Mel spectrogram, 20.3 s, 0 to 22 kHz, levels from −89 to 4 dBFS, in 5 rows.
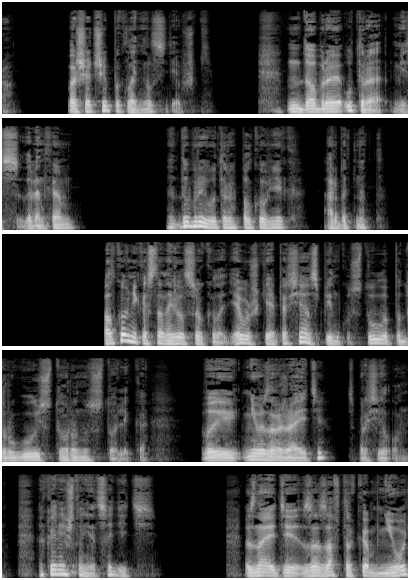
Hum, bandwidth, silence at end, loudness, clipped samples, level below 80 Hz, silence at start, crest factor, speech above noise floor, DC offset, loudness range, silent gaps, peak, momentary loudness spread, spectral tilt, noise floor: none; 16 kHz; 0 s; -17 LUFS; under 0.1%; -42 dBFS; 0 s; 18 dB; over 73 dB; under 0.1%; 3 LU; 0.23-0.65 s, 2.18-2.55 s, 4.93-5.69 s, 7.99-9.14 s, 14.03-14.17 s, 15.57-15.63 s, 17.89-18.47 s; 0 dBFS; 15 LU; -6 dB/octave; under -90 dBFS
